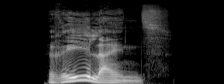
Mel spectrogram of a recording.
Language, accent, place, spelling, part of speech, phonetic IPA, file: German, Germany, Berlin, Rehleins, noun, [ˈʁeːlaɪ̯ns], De-Rehleins.ogg
- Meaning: genitive singular of Rehlein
